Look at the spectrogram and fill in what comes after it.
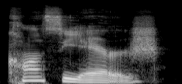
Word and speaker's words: concierge: It's concierge, right? That ending sound is erge, which is a very rare sound in English, I feel.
